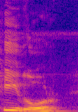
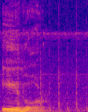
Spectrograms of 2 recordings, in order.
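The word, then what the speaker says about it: ὕδωρ: Asimismo, esta palabra que significa agua, en la pronunciación erasmiana se le hidor. Hidor, pero según la pronunciación eh reucliniana simplemente se lee ídor.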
